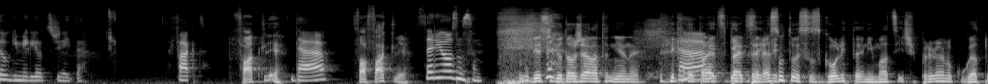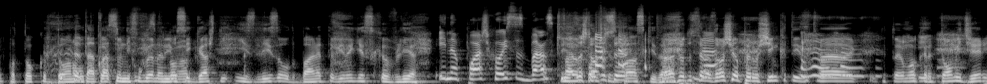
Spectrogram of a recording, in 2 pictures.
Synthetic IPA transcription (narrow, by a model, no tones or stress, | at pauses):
d̪əɡʲimiɡliot̪ʒɛnit̪ɛ | fakt̪ | fa̰k̚t̪lʲiɛd̪a | t̪ovafak̚t̪lʲiɛsɛɾiɔznɐsəmnɐviəsiɡʲiʊd̪ɐlˠʒavət̪ɛniənɛɛkipɾavit̪spit̪ɛɛɾɛsnot̪oɛsɐzɡɔlit̪ɛɐnimat̪siːt͡ʃɛpɾimɛɾnokoɡat̪opɐt̪ɔkəd̪ɔnɐlˠd̪at̪at̪onikoɡənɛnɔsiɡaʃt̪iʔizlizəod̪banʲət̪əvinəɡʲiɛsxɐvliəinɐplˠaʃxɔisɐzbanskʲiazɐʃt̪ɔt̪sɛbanskʲid̪azɐʃt̪ɔt̪ʊsɛɾɐzɾɔʃiwəpɛɾʊʃiŋkət̪əizɐt̪vakɐt̪ɔɛmɔkt̪ɔmid͡ʒɛɾi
